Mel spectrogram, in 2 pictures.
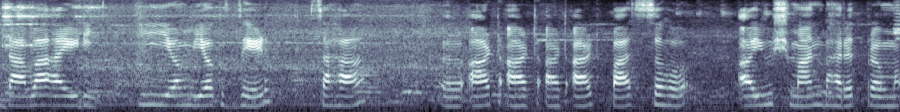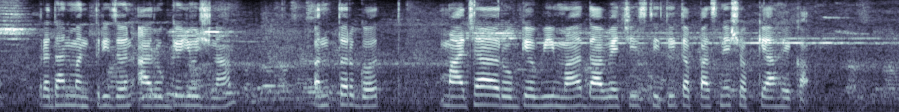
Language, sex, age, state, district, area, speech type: Marathi, female, 18-30, Maharashtra, Jalna, urban, read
